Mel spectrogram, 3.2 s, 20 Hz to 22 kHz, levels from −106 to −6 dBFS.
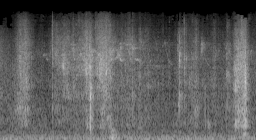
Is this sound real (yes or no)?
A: yes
